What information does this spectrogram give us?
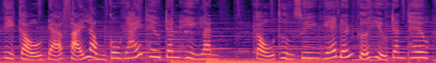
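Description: A woman's voice: high voice, lively intonation, normal speed. A woman reading scripted narration for a children's fairy-tale cartoon. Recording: music behind the voice.

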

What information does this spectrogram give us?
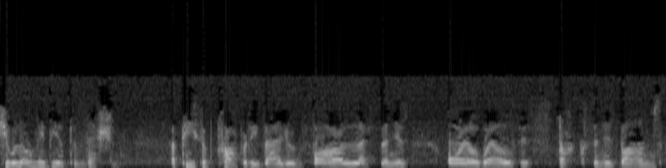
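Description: An actress playing a gentle, resigned middle-aged mother, genteel and confiding, in a 1970s radio drama. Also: fairly low pitch, moderate pace, lightly acted. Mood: sorrowful, warning. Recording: muffled, noisy 1970s radio broadcast.

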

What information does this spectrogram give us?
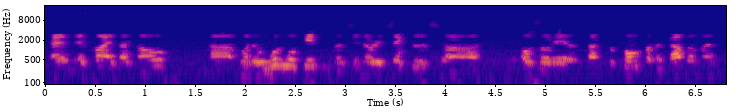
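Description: A man's voice: fairly high pitch, steady tone, fairly quick. A man, giving a testimonial at a trade show booth with hesitant, filler-heavy speech on a lapel mic. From Taiwan. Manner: hesitant, frequent "uh" fillers, non-native phrasing. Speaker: machinery company manager. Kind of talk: testimonial interview answers. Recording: phone-like narrow band, faint noise.

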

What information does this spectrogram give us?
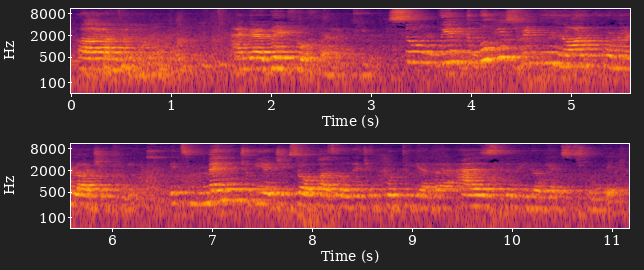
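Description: A woman giving an informal, emphatic, chatty introduction to a book for an audience. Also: sits high. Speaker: author introducing her book at a reading. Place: club lounge with seated panel, indoors. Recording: echoey room, distant mic, clear noise.

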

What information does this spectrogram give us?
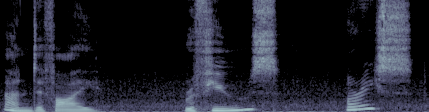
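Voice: medium pitch, sing-song, takes it slowly, a little hiss or hum. A narrator playing a timid, browbeaten man in an audiobook, mumbling and hesitant, as if dazed. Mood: timid, wary. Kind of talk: dramatic audiobook character voice.

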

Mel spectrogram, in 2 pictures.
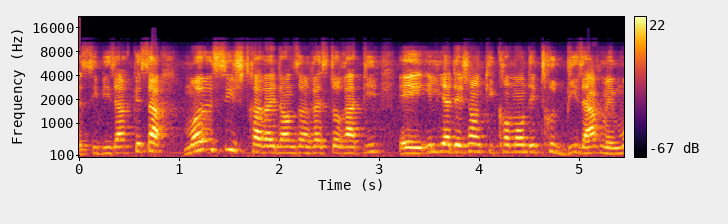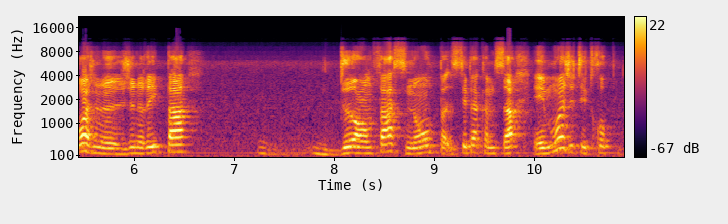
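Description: Young man, French, shy halting vlogger, slightly high pitch. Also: fairly bright tone, a little hiss or hum. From United States. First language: not French. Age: young adult. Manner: halting, searching for words, shy. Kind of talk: casual vlog monologue.

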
